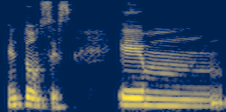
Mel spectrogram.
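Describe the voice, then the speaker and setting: A woman's voice: medium pitch, level tone, extremely slow, dark tone, clear, resonant tone. A young woman, teaching a webinar lesson on a video call, explaining patiently and often checking with "ok?". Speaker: yoga and Sanskrit phonetics teacher.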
